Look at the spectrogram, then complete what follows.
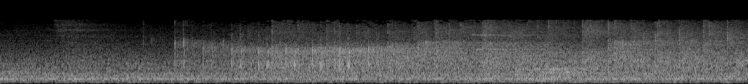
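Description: Skating programme music ending, then audience applause in the rink, starting about two seconds in.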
